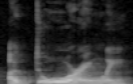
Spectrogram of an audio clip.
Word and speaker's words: adoringly: Listen here, gaze back adoringly. Again, this means to look deeply at someone with love or admiration. Let's practice adoringly. Notice that syllable stress on door.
